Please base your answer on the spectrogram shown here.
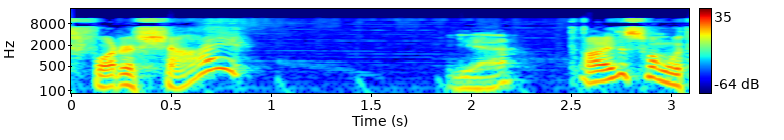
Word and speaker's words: Fluttershy: this on dubster hi flutters she from My Little Pony friendship is Magic well see you said the name wrong so you're going to get the bronies mad it's Fluttershy yeah I just one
